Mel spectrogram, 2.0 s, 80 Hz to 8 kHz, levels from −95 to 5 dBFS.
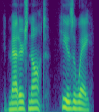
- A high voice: No, medium, 170 Hz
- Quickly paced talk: No, average, 150 wpm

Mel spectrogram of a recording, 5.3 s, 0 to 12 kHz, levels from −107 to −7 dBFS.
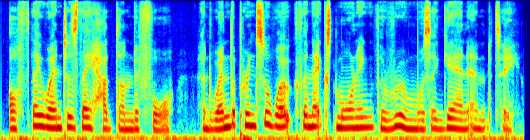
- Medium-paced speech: No, fast, 240 wpm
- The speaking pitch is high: Yes, high, 205 Hz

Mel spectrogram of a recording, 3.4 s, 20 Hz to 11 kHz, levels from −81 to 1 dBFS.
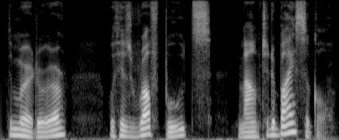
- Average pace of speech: Yes, average, 160 wpm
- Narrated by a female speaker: Yes, female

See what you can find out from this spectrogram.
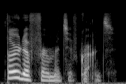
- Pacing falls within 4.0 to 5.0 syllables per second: No, 6.4 syllables/s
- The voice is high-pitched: Yes, high, 220 Hz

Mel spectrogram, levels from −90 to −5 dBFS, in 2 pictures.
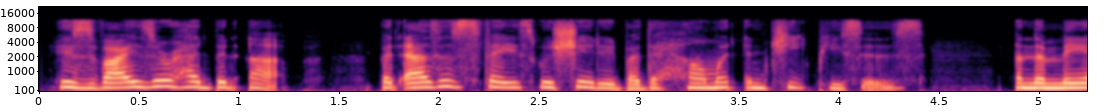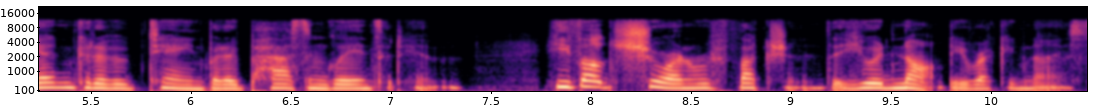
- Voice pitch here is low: No, high, 215 Hz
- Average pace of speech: No, fast, 230 wpm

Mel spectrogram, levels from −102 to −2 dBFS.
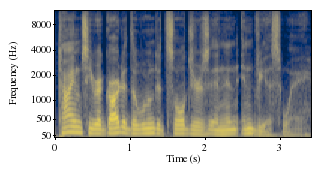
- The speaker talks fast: No, average, 195 wpm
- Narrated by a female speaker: No, male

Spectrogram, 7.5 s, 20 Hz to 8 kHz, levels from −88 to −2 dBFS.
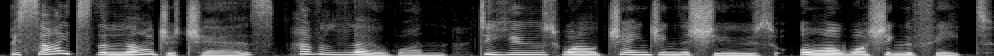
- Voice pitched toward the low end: No, high, 230 Hz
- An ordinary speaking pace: Yes, average, 145 wpm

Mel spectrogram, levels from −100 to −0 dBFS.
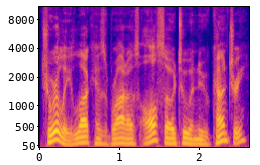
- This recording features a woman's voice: No, male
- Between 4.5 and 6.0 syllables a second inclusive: Yes, 5.6 syllables/s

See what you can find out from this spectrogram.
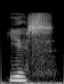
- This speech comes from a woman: Yes, female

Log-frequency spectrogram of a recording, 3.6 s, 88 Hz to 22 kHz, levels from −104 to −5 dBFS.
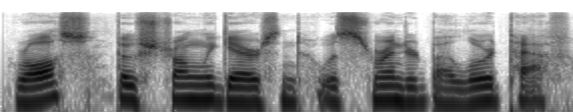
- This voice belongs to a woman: No, male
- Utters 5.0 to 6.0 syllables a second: Yes, 5.6 syllables/s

